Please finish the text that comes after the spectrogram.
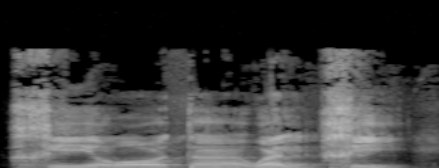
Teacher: Ketika huruf kha kasrah maka tebalnya berkurang, harus dibaca khi datar, jangan dibaca khui, kurang tepat.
